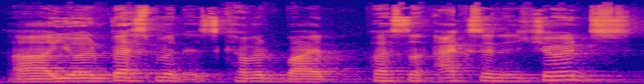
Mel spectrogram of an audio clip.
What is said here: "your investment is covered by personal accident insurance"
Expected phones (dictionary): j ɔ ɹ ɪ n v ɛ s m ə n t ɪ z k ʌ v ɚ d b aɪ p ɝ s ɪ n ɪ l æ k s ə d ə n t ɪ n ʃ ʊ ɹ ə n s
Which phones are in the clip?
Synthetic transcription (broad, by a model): j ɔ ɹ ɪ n v ɛ s m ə n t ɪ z k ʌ v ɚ d b aɪ p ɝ s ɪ n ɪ l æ k s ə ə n ɪ n ʃ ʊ ɹ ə n s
